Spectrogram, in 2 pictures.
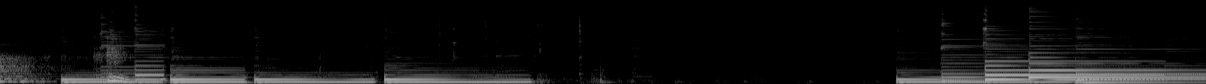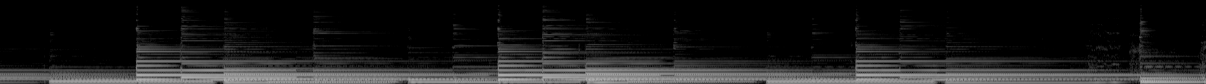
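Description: A live band's instrumental intro: sustained, held notes with a low repeating bass line, a brief near-silent pause, then a fuller, louder ensemble swelling back in. No one speaks.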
